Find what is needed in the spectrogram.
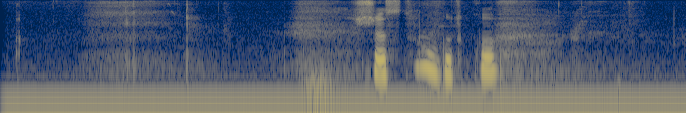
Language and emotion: Russian, sad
